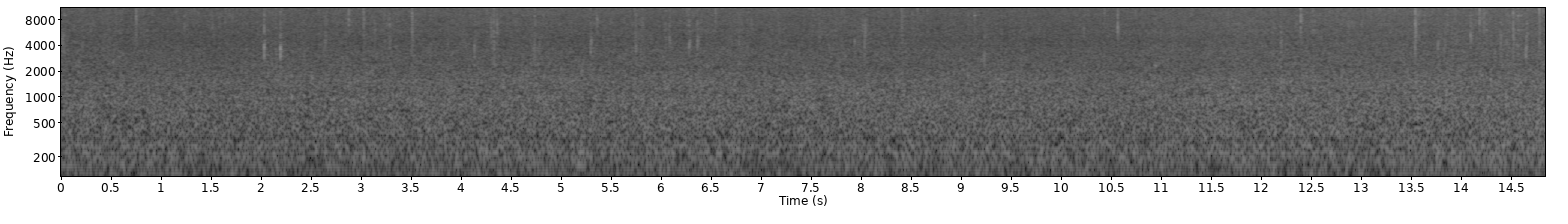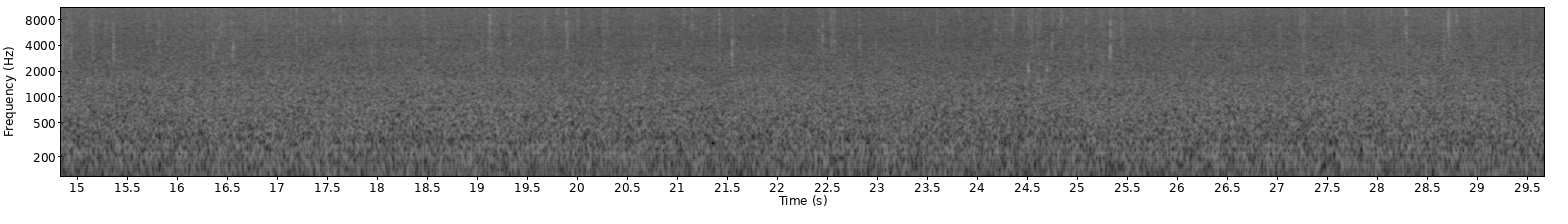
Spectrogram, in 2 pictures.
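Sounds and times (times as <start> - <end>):
rainfall: 0.0 - 29.6.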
